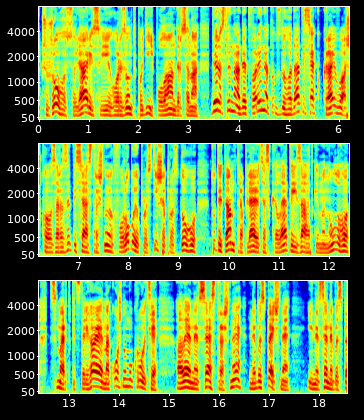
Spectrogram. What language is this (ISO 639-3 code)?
ukr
